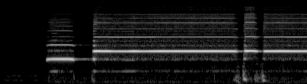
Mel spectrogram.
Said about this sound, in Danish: Okay, men så fløjt i den fløjte der.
